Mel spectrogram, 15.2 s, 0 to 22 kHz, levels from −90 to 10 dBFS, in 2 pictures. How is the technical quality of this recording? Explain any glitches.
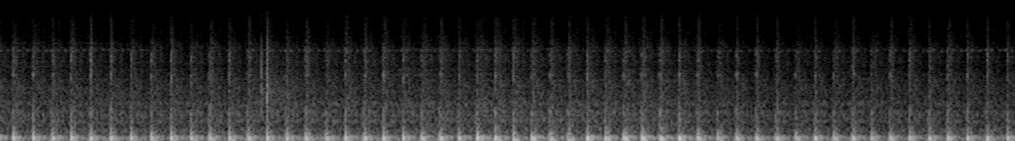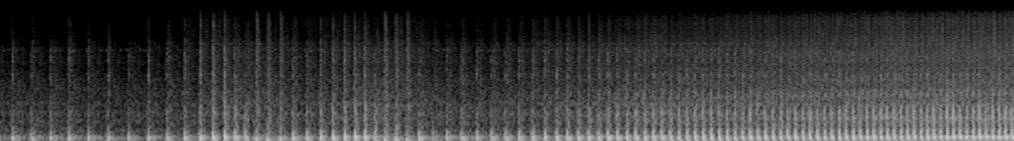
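One glitch stands out. From 3.56 to 5.24 s there is a doubled audio track. A second, equally loud copy trails about 400 ms behind, starting and stopping abruptly. It is likely captured twice through a slower path.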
